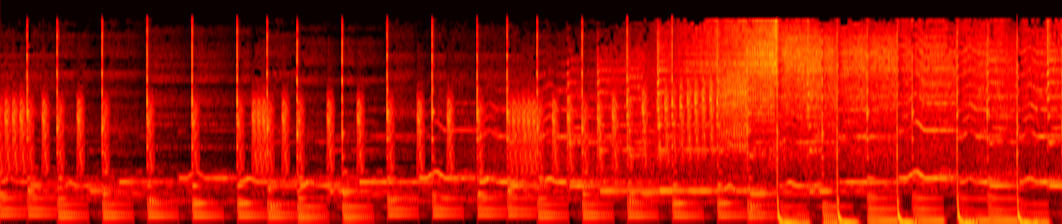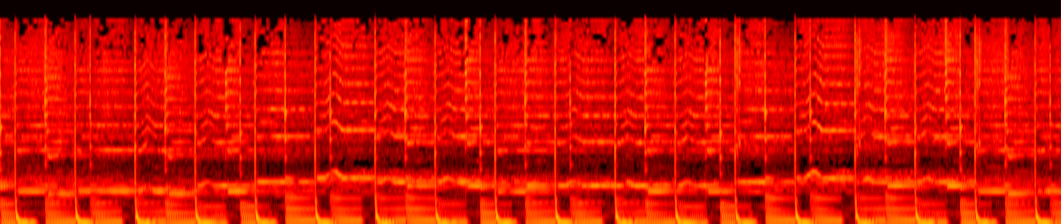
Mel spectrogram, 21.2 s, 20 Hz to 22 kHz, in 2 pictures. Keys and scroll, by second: 10.5 3, 10.9 6, 11.3 Return.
